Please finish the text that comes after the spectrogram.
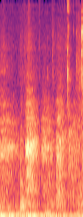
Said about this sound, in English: sorry if you can hear Dodge panting away in the background because he's come right next to the microphone to come and help, apparently. He was asleep before I started recording, it's typical.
